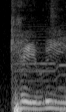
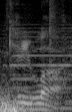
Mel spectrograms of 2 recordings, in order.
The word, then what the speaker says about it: Kaylie: apologize they've corrected me it is Kaye not Kayla oh I didn't even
